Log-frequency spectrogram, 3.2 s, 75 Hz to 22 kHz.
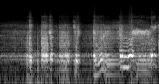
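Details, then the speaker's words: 1956 Grundig Transistor Boy valve/transistor hybrid portable radio, receiving in a shed on its ferrite antenna only: clear, strong, steady broadcast music and vocals with no hiss, crackle or fading; normal reception. "that's pretty good reception considering I'm only using the fite and we're in the shed uh that is really pulling it in"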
